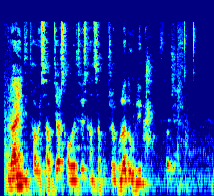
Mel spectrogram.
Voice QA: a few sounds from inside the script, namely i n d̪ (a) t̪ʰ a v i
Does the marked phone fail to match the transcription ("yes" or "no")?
yes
